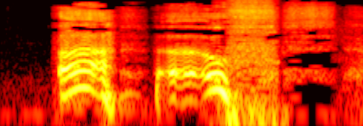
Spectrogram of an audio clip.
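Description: Moaning, groaning cries from a person crying in their sleep during a bad dream. Two drawn-out, wavering vocal moans, followed by breathy noise.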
